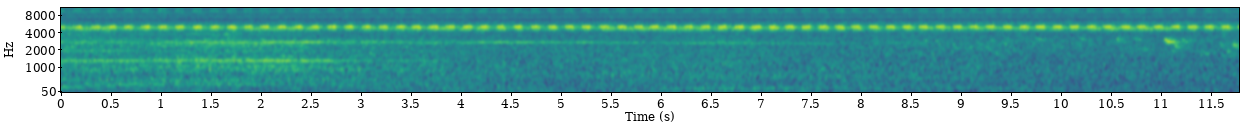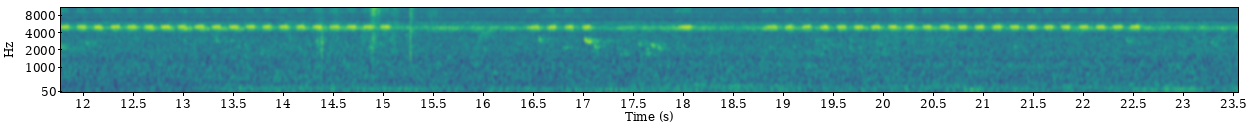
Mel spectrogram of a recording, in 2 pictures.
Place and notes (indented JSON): {
  "title": "Taomi River, 埔里鎮桃米里 - Insect sounds",
  "date": "2015-09-17 06:27:00",
  "description": "Early morning, Birds singing, Insect sounds\nZoom H2n MS+XY",
  "latitude": "23.94",
  "longitude": "120.93",
  "altitude": "466",
  "timezone": "Asia/Taipei"
}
